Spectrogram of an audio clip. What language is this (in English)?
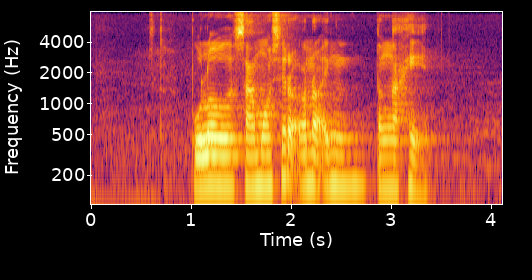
Javanese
